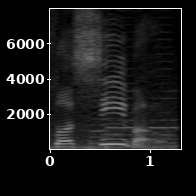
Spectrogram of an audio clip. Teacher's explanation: the stress is on the middle syllable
